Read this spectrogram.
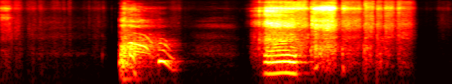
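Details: Female with a head cold and congested nose, sneezing at home: quick indrawn breath, then two forceful sneezes with high, squeaky voiced endings in a quiet room.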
